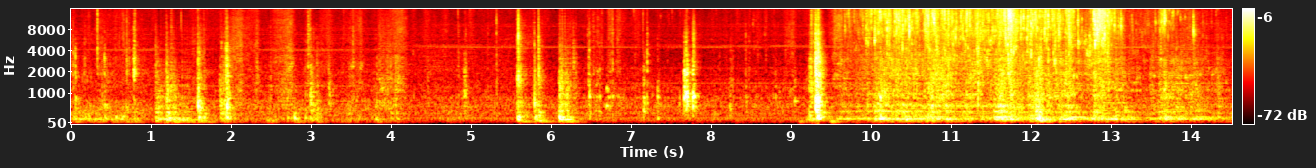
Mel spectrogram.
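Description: Cloth rubbing and small knocks as a stainless steel sink's faucet and pump soap dispenser are wiped down, with one sharp knock about nine seconds in. Then the tap runs into the stainless sink for about three seconds and stops near the end.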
